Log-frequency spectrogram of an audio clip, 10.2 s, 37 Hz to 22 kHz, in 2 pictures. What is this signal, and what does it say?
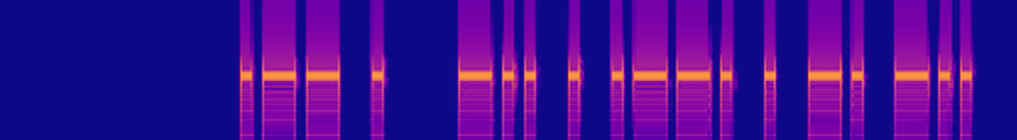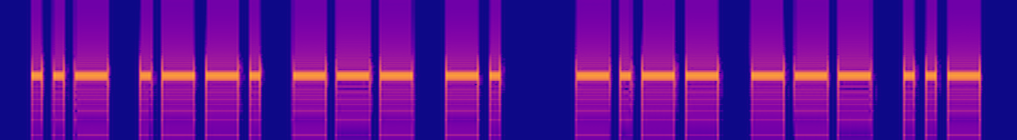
Morse code, heard as a keyed tone, about 22 wpm, 700 Hz. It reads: WE DEPEND UPON YOU
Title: Sentences from Top 1300 Words 22wpm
